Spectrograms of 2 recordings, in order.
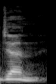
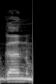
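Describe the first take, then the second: First: The word begins with a 'j' sound. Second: The word begins with a hard 'g' sound. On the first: The speaker calls it wrong. "इसको कोई नहीं बोलता है जन" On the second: The speaker calls it right. "इसको गन बोलते हैं"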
